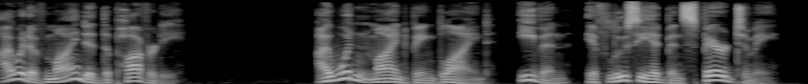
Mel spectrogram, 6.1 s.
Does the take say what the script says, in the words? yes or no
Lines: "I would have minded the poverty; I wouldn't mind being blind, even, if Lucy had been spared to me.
yes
